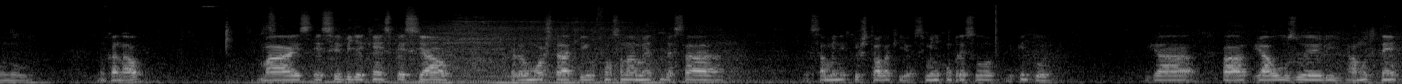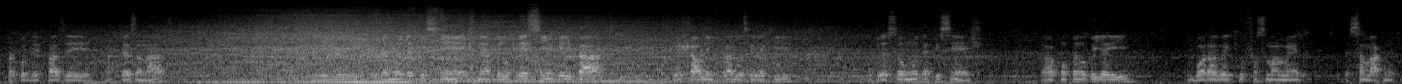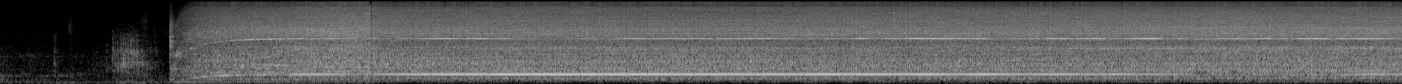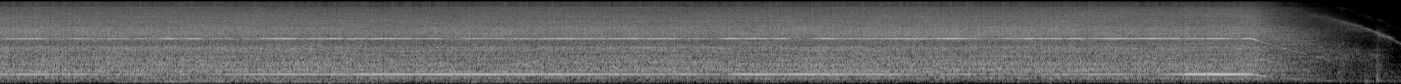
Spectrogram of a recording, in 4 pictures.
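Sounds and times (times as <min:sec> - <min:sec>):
compressor motor running: 0:15.7 - 0:21.8, 0:29.7 - 0:56.0.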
